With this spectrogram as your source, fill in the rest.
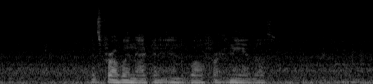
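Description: A man speaks close to a microphone in a low voice.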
